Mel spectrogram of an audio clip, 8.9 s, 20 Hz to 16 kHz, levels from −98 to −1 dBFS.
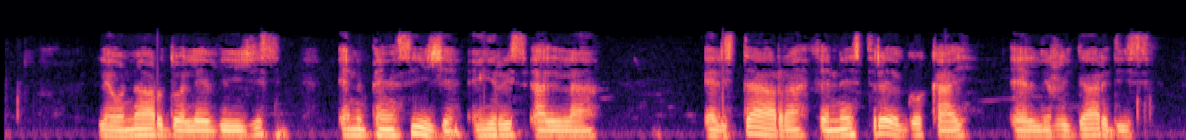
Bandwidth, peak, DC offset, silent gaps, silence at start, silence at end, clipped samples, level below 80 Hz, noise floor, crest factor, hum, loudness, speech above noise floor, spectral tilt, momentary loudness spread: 7.4 kHz; -2 dBFS; under 0.1%; none; 0.75 s; 0.3 s; under 0.1%; -48 dBFS; -61 dBFS; 14 dB; none; -16 LUFS; 46 dB; -6.5 dB/octave; 9 LU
